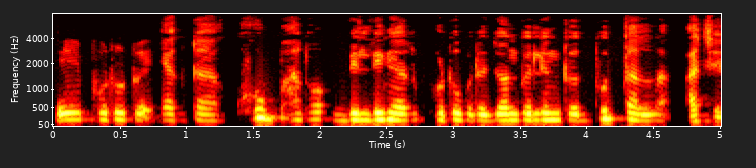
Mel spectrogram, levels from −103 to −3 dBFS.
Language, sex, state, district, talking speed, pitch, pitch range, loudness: Bengali, male, West Bengal, Jhargram, 180 wpm, 175 Hz, 165-180 Hz, -23 LUFS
